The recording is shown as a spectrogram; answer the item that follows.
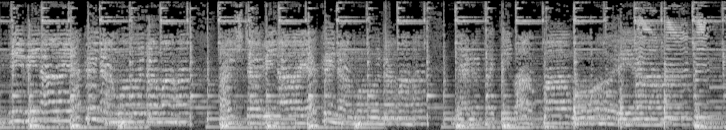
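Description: Indian devotional mantra music for Ganesh, with a steady beat and layered instruments running on between the chanted lines.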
